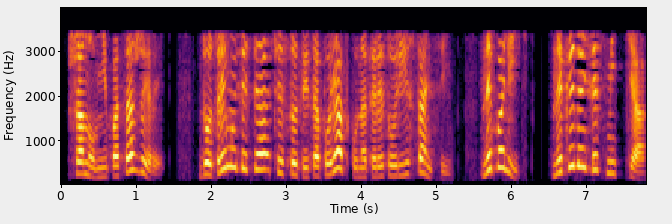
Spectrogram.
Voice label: khs st female, subway station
